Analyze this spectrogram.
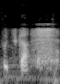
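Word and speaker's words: Tûtchka: mot aussi d'activation, c'est Tutchka. Ça s'écrit T-U-T. T-U-T. C-H. C-H-K-A. D'accord. Tutchka. Le U avec un accent circonflexe qui se prononce OU.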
